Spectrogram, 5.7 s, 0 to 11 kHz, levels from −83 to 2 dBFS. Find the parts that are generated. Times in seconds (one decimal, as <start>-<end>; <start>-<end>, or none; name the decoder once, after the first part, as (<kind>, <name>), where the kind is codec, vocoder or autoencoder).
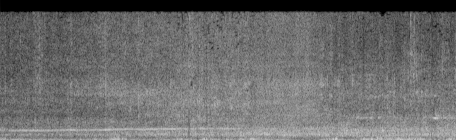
3.2-4.0 (autoencoder, DAC-VAE)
